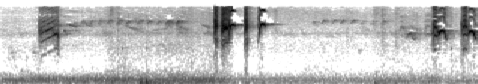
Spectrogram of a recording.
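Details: Olive-backed sunbird, recorded as a lure to draw a reply song: a few scattered high, sharp chips and a pair of brief hooked whistles near the end, over a faint low rumble.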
